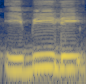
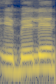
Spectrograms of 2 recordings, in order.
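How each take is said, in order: First: The vowels sound like 'ee', high and close. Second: The vowels sound like 'ay', mid and open. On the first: The speaker calls it right. "आवाज़ बिल्कुल नीचे जानी चाहिए" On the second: The speaker calls it wrong. "इसको एबेले नहीं बोलेंगे"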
